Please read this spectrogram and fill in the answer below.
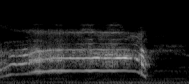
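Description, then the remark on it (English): A single sustained, strained vocal scream held steady for over a second before dropping off abruptly, a voice imitating an anime-style power-up yell, loud. “He is just gonna like scream like DBZ scream like”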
